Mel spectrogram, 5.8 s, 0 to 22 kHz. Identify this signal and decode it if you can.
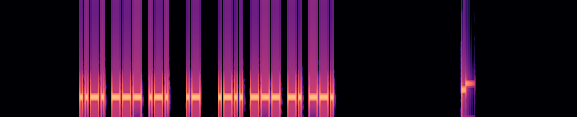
Morse code, heard as a keyed tone, about 44 wpm, 700 Hz. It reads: FOR A LONG
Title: Sets of 3 Words 45wpm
